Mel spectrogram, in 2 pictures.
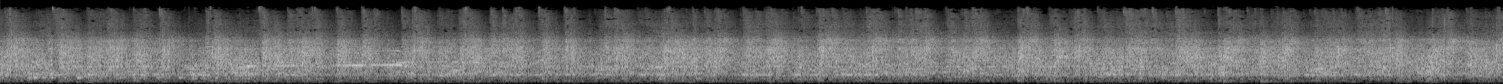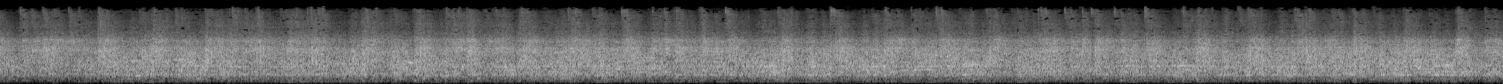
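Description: Live band music in a club, heard through a dense, steady clatter of audience clapping that keeps up throughout, with a faint held note underneath.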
